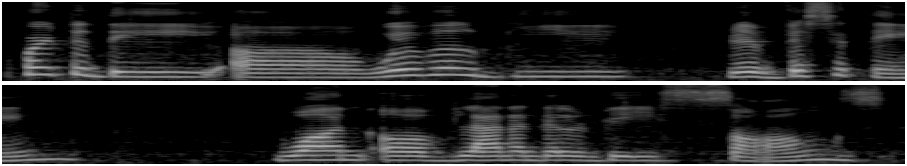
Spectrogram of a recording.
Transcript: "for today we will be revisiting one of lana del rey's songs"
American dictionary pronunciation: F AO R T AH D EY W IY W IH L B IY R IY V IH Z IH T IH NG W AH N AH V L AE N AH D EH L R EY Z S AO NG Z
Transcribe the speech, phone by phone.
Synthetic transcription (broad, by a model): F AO R T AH D EY W IY W IH L B IY R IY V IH S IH T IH NG W AH N AH V L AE N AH D EH L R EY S AO NG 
